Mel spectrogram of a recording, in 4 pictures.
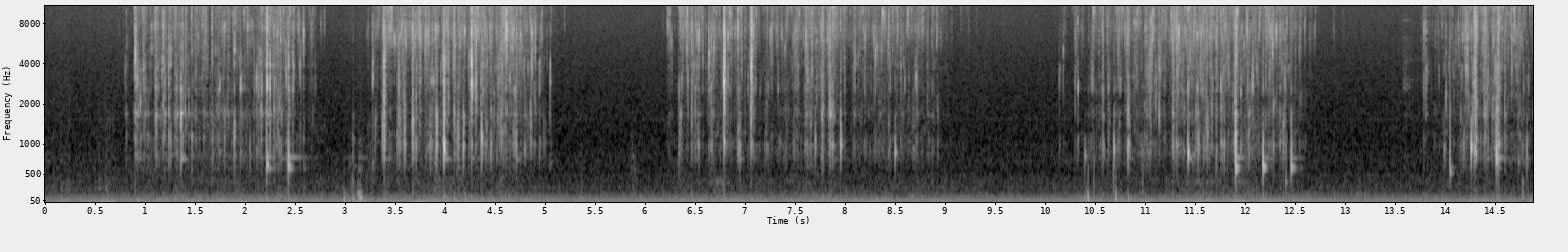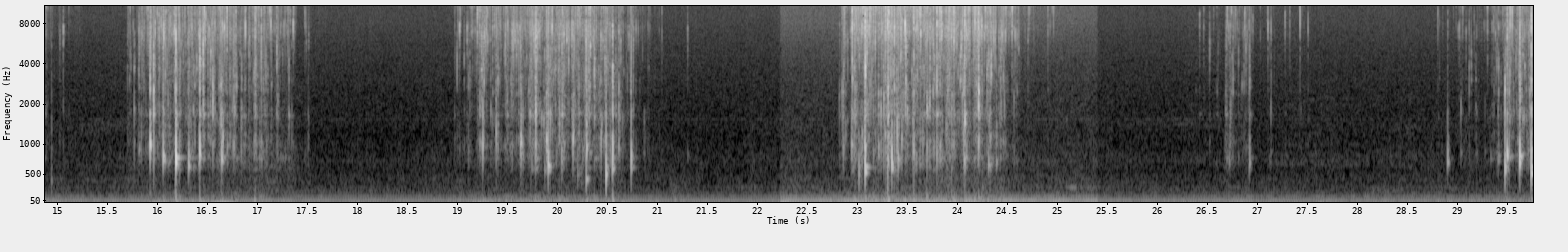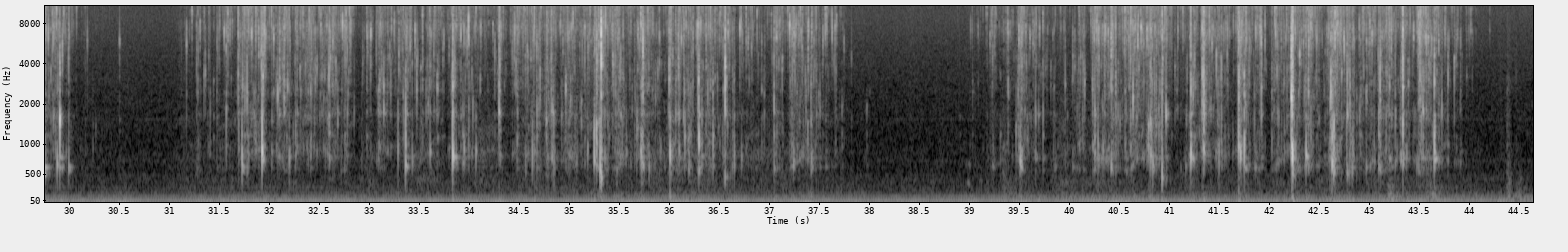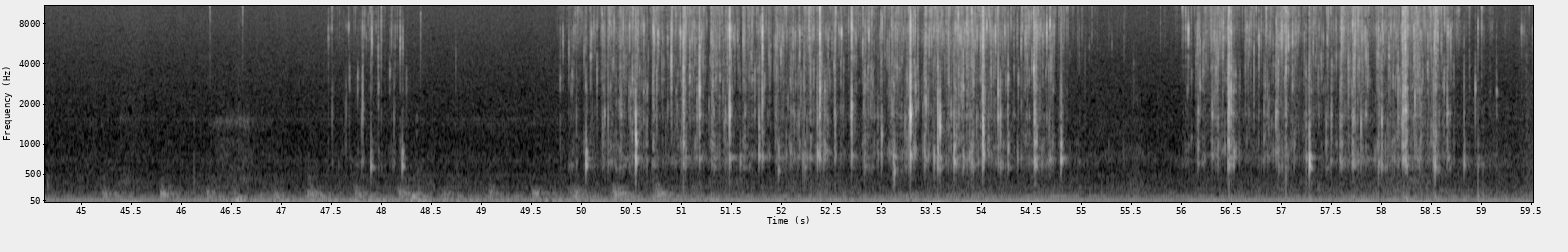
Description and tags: Jello Squish
Bowl of Jello being sloshed around. Raw audio recorded with Audio-Technica AT2035. No effects added.
squelch, water, mush, wet, slosh, liquid, shake, food, spurt, jello, squish, gross, gelatin, stir, squash, slimy, goo, mushy, splat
